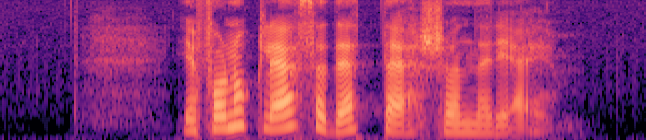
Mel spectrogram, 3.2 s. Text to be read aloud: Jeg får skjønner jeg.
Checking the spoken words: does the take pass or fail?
fail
